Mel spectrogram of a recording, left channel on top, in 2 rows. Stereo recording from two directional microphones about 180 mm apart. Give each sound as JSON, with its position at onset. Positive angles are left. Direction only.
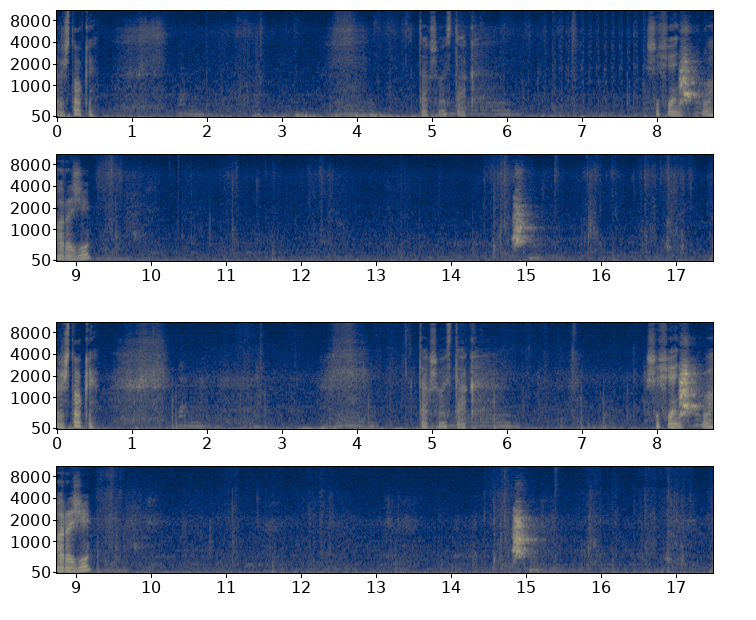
{"t": 0.0, "sound": "a sound", "side_deg": 10}
{"t": 3.6, "sound": "a sound", "side_deg": 10}
{"t": 4.8, "sound": "speech", "side_deg": 5}
{"t": 7.9, "sound": "speech", "side_deg": 10}
{"t": 8.3, "sound": "bow-wow", "side_deg": 65}
{"t": 8.6, "sound": "speech", "side_deg": 10}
